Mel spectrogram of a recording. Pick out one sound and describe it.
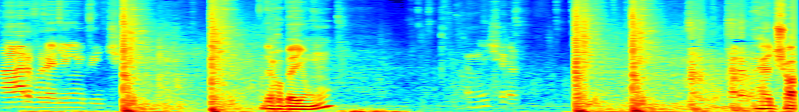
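Rifle shots crack loudly and echo away.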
